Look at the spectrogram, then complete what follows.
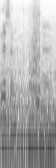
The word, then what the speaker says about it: Nissan: Nissan right yeah I do it's 280 yeah we've all been saying Nissan wrong it's pronounced innocent yes it is Nissan is pronounced Nissen bro I'm kind of diggin the retro Z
